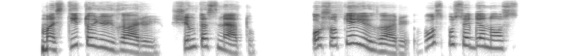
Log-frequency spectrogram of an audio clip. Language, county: Lithuanian, Klaipėda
